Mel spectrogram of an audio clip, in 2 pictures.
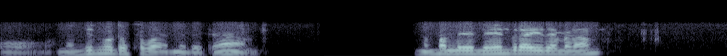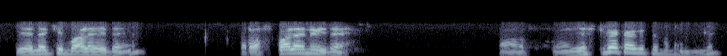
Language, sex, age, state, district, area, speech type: Kannada, male, 45-60, Karnataka, Chamarajanagar, urban, conversation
